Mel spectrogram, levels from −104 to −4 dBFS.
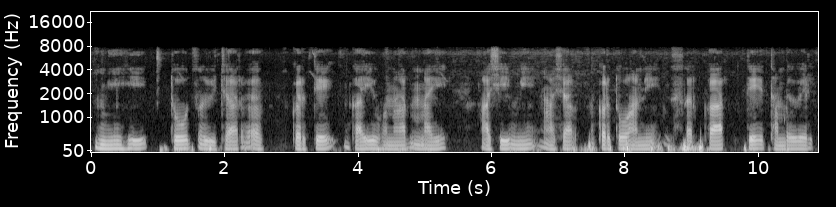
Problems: none marked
